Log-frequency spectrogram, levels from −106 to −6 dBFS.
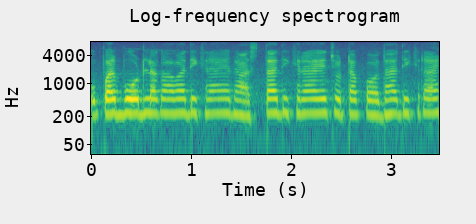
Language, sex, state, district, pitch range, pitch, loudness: Hindi, female, Bihar, Saharsa, 230-240 Hz, 235 Hz, -18 LUFS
